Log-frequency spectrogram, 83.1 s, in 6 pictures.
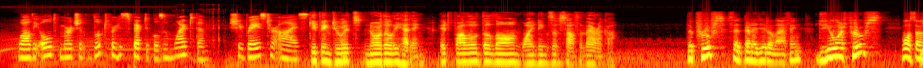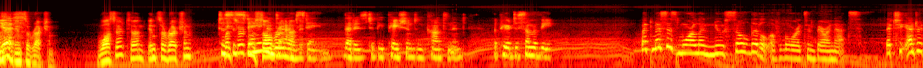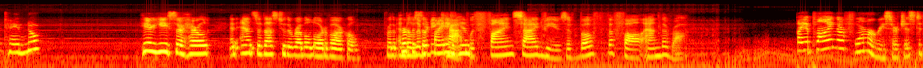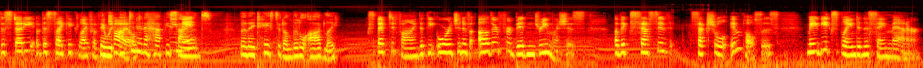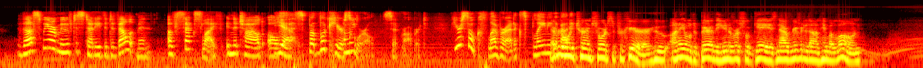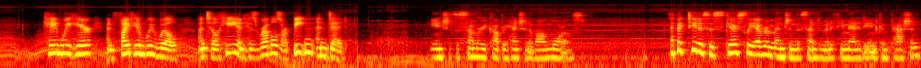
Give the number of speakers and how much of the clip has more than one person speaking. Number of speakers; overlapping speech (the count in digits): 10, about 9%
